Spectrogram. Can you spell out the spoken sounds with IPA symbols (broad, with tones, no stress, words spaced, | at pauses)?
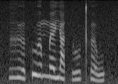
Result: ɣɨ˨˩˦ə̯ku˧ə̯ mɛ˧ja˨˩t̚ɣu˨˩˦t̪ʰə˨˩˨w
